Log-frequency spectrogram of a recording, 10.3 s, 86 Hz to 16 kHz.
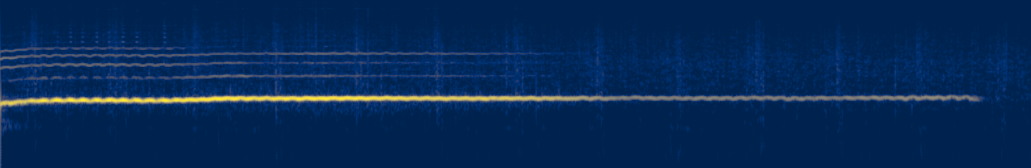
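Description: An operatic contralto on a 1909 acoustic 78 rpm disc holds one long high note with vibrato. It is loud at first, softens about halfway through, and stops suddenly just before the end.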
